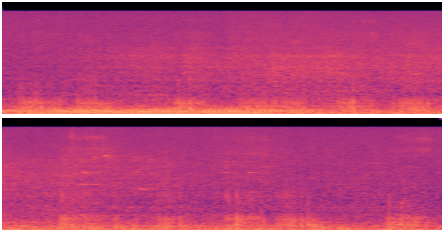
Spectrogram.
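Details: Senior female domestic cat, about fifteen years old and adopted from a shelter, purring indoors while being massaged; a deep, steady rumbling purr with a pulsing texture and faint soft rustles above.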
